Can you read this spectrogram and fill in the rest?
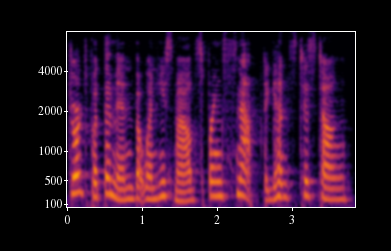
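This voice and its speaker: A woman reading a children's picture book aloud as a storyteller, with dramatic, deliberate delivery. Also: medium pitch.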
